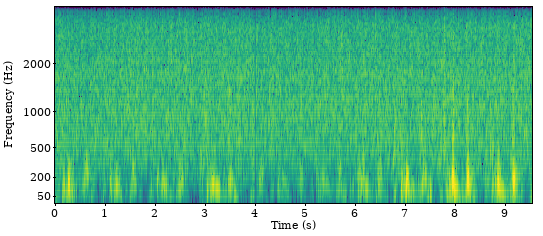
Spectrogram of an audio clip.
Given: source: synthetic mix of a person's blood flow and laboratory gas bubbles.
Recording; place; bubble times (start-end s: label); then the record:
Doppler ultrasound of blood flow; precordium
no bubbles
From the record:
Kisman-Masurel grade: 000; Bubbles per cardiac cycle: 0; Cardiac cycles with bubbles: 0%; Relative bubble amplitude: no bubbles discernible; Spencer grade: 0 (complete lack of bubble signals)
